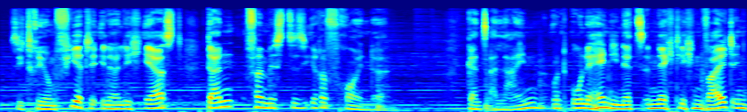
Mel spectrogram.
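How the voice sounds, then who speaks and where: A male narrator reads a scripted children's story. His voice is a little high for a man, and music plays clearly behind him. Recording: music under the voice.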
